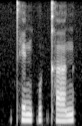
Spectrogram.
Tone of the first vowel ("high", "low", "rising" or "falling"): low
